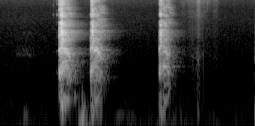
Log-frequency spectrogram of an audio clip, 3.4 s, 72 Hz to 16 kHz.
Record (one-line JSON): {"cough_length": "3.4 s", "cough_amplitude": 2600, "cough_signal_mean_std_ratio": 0.34, "survey_phase": "alpha (2021-03-01 to 2021-08-12)", "age": "18-44", "gender": "Female", "wearing_mask": "No", "symptom_none": true, "smoker_status": "Never smoked", "respiratory_condition_asthma": false, "respiratory_condition_other": false, "recruitment_source": "REACT", "submission_delay": "1 day", "covid_test_result": "Negative", "covid_test_method": "RT-qPCR"}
